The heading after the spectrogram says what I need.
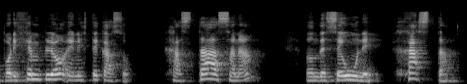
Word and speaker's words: hastasana: el acento en la sílaba fusionada entonces para pronunciar esto voy a decir hastasana donde está acá el el subrayado vemos ahí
